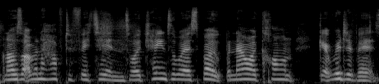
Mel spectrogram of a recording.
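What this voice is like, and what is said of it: Posh English accent. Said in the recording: “used to speak with a Cockney accent? Now, you're posh ... I'm faux posh”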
